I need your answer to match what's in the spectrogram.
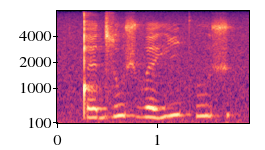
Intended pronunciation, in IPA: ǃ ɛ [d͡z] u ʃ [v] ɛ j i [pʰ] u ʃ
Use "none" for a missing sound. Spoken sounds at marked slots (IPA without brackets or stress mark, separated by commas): d͡z, v, pʰ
